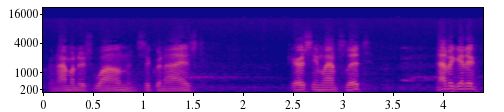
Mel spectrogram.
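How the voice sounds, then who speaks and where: A man's voice: low-pitched, steady tone, a little fast, lightly acted. An actor playing a dutiful male ship's officer, making formal procedural call-outs in 1950s radio drama style. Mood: formal, alert. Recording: dull, noisy vintage radio recording.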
